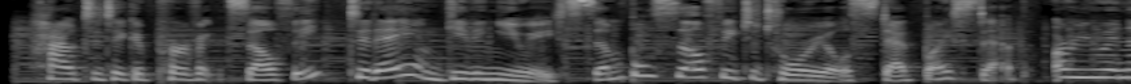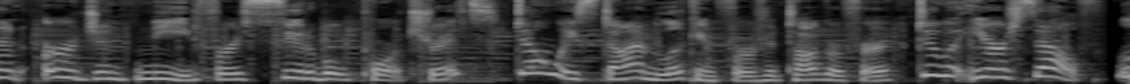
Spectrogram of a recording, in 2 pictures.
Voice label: american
